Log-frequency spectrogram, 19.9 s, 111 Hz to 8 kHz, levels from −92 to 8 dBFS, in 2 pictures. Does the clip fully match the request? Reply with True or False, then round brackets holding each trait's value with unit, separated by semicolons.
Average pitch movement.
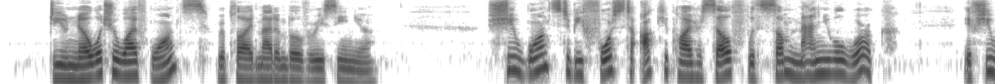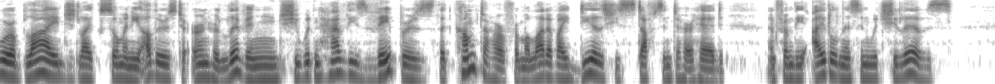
True (4.8 semitones)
